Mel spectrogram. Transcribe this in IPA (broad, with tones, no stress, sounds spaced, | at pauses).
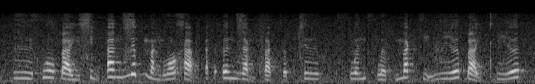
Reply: ɣ ɨ˨˩ h w o˧ ɓ a˨˩ j s ḭ˧˨ ŋ ʔ a˧ n z ə˦˥ p̚ m a˨˩ ŋ v ɔ˨˦ x a̰˧˨ m ʔ | ʔ ə˧ n z a̰˧˨ ŋ f a˨˩ k̚ ʔ ə˨˩ p̚ s ɨ˧ | h w ə˨˦ n h w ə˨˩ p̚ m a˦˥ k̚ x ḭ˧˨ v i˨˦ ə̯ ɓ a˧˩ j t̪ʰ i˨˦ ə̯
